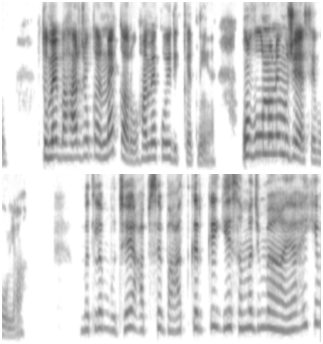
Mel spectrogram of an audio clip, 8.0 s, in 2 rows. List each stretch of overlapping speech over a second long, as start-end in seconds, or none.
none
